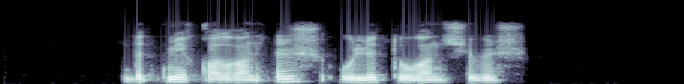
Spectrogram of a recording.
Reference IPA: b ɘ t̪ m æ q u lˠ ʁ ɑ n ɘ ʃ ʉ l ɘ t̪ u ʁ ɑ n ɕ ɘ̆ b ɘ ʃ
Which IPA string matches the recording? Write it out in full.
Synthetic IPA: b ɘ t̪ m i q ɒ lˠ ʁ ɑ n ɘ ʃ ʉ l ɘ t̪ u ʁ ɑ n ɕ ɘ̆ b ɘ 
